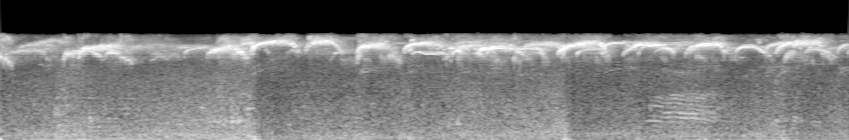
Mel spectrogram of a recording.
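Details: Shrill screaming of common swifts at a colony of some twenty pairs nesting in wall drainage holes on a hillside in Nice, France: dense, overlapping high arched screams running almost continuously, several birds calling at once.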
